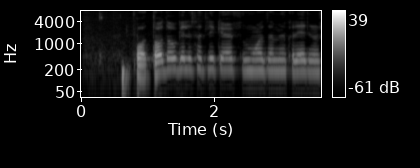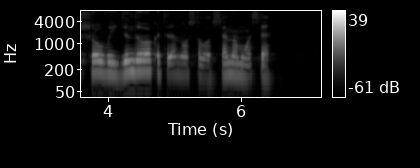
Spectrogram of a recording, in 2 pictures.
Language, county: Lithuanian, Vilnius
